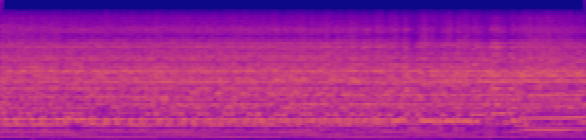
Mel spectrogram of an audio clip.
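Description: Electric guitars holding a sustained, droning wash of notes through effects pedals, without a drum beat, over a steady low tone.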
